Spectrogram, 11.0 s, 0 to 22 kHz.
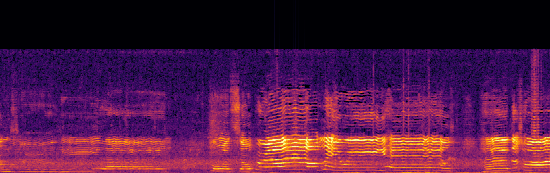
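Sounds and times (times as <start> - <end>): woman singing into a microphone: 0.0 - 3.5, 4.1 - 11.0.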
